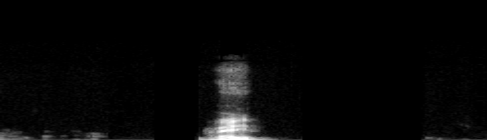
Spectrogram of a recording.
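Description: A man briefly says a loud word into a microphone.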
